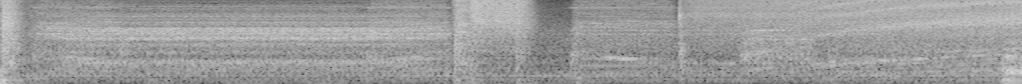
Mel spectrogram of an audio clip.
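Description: Compressed air hisses steadily from a CNC machine's air nozzle over the running machine's drone, with a sharper, louder burst of blowing partway through and no talk.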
